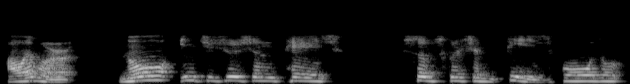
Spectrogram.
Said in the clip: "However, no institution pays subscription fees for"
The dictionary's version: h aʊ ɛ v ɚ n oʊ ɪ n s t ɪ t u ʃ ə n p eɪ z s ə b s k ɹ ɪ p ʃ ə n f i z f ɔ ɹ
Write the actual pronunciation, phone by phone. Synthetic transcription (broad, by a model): h aʊ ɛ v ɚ n oʊ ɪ n s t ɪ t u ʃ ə n p eɪ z s ə b s k ɹ ɪ p ʃ ə n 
